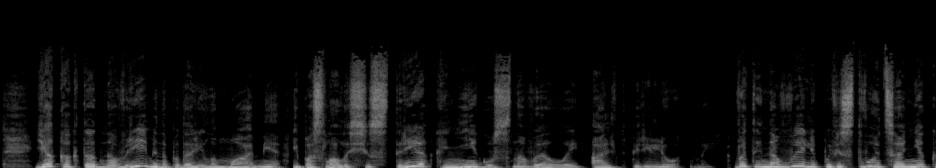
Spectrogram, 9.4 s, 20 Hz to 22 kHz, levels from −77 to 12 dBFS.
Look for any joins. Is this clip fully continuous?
no; 3 cuts; at 2.9 s, 4.3 s, 7.3 s

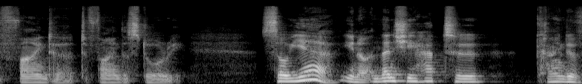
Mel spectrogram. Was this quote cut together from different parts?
no; 0 cuts

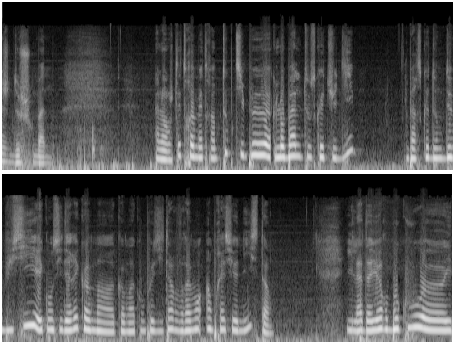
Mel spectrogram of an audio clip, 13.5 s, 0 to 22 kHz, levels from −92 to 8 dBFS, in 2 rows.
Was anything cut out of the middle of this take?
yes; 2 cuts; at 2.5 s, 4.0 s

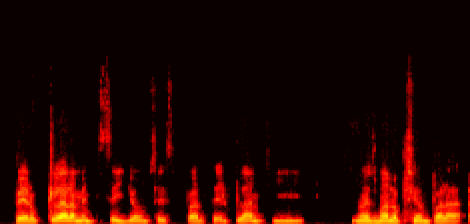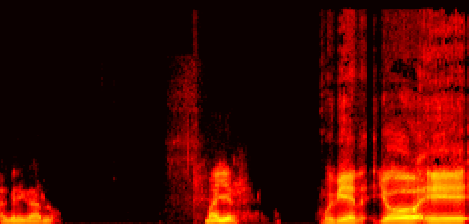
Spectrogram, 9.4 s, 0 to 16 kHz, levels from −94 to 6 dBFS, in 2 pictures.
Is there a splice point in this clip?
no; 0 cuts

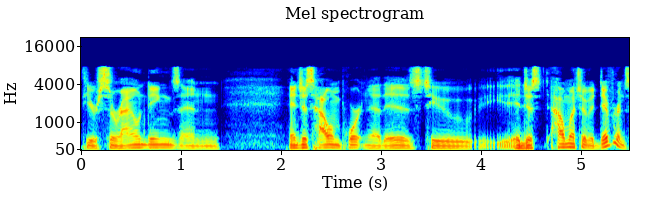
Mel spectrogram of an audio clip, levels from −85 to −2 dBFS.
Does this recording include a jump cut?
no; 0 cuts

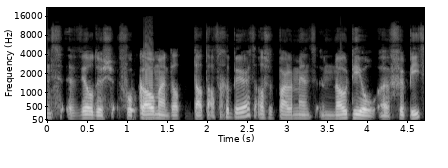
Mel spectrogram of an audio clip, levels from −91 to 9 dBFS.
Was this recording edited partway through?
no; 0 cuts

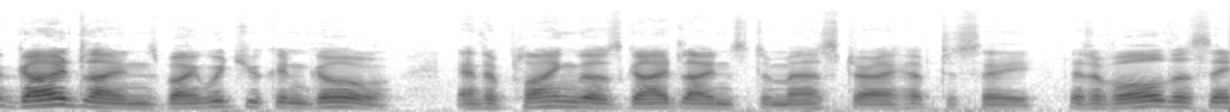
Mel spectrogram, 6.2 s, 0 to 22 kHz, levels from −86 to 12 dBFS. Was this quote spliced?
yes; 2 cuts; at 2.2 s, 5.2 s

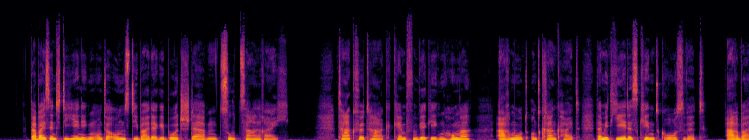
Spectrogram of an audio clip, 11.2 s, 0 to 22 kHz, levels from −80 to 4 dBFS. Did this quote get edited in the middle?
no; 0 cuts

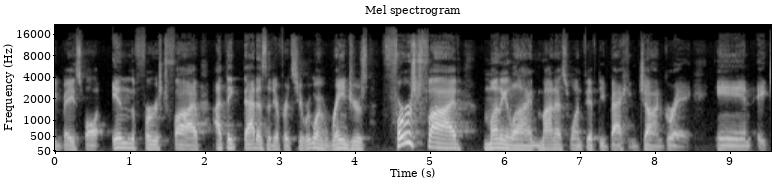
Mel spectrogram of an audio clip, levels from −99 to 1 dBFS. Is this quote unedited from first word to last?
yes; 0 cuts

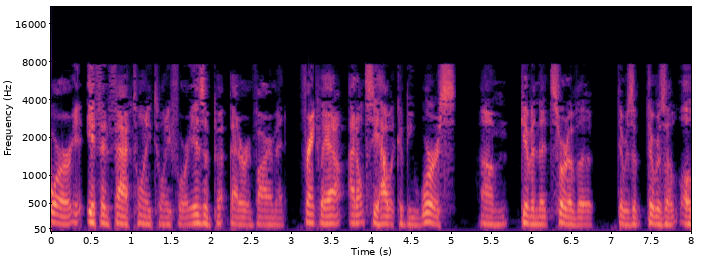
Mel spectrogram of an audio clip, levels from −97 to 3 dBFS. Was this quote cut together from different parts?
no; 0 cuts

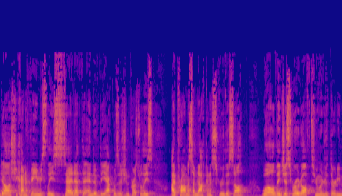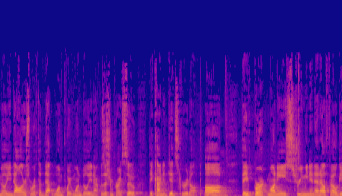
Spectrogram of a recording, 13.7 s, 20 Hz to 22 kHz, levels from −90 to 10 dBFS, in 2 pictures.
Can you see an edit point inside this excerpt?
no; 0 cuts

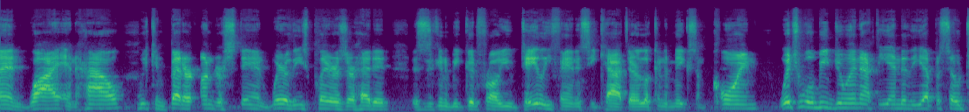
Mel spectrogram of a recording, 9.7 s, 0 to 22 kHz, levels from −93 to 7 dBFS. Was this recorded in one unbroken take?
no; 3 cuts; at 1.4 s, 6.3 s, 7.7 s

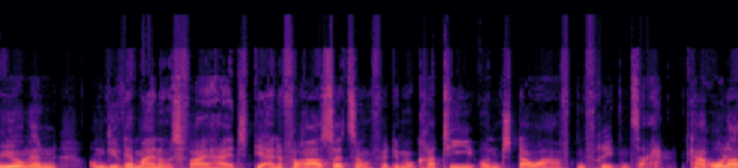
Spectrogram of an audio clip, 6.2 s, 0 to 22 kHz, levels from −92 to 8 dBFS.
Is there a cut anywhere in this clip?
yes; 1 cut; at 1.0 s

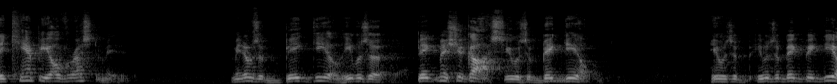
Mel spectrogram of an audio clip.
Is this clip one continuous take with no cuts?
yes; 0 cuts

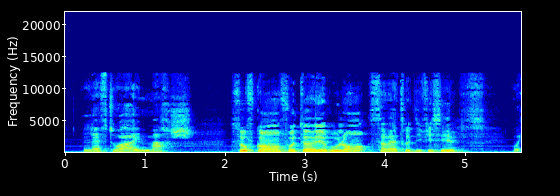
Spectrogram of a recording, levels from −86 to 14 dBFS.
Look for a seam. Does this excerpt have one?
no; 0 cuts

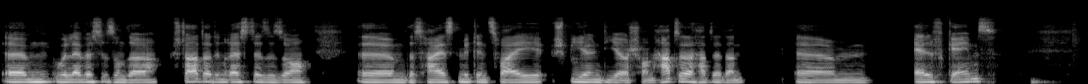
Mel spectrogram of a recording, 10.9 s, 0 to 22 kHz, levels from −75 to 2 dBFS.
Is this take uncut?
yes; 0 cuts

